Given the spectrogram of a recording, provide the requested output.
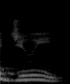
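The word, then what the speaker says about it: GUI: और इसे क्या प्रोनाउंस किया जाता है यह प्रोनाउंस किया जाता है जुई है ना मतलब ग्राफिकल यूजर इंटरफेस अब ग्राफिकल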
